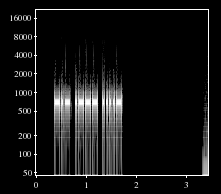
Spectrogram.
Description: Morse code, heard as a keyed tone, about 34 wpm, 700 Hz. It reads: KJ4
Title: USA Call Sign Prefixes - 35wpm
